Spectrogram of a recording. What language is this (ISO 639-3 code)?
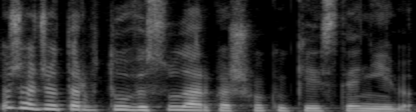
lit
